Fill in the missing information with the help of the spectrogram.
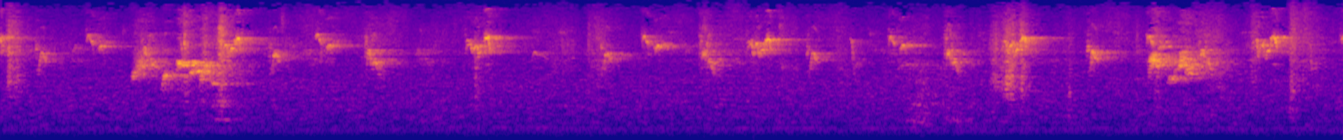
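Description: Bright, chirpy bulbul phrases of short whistled notes repeat in quick bursts every second or so, with other small birds twittering close by.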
